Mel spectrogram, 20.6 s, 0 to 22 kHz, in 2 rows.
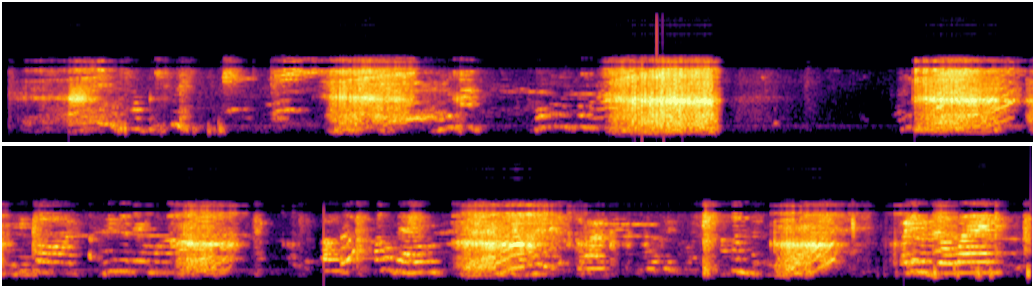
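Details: Hungover man asleep: loud, rough snores about 20 times a minute, each a rattling breath with quiet gaps between; snoring.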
